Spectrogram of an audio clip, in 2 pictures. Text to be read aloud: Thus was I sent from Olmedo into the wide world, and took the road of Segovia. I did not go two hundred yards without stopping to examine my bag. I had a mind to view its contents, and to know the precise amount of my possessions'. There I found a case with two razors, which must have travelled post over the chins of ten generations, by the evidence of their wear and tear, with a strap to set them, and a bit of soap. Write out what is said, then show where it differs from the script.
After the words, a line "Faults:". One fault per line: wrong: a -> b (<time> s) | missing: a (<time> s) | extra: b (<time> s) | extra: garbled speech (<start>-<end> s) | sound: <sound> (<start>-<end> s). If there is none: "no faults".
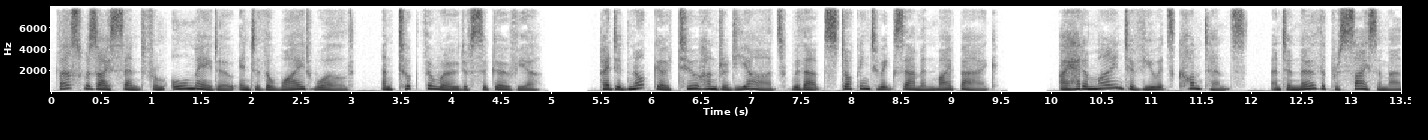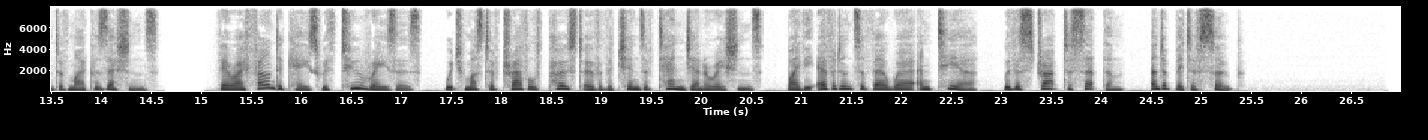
Thus was I sent from Olmedo into the wide world, and took the road of Segovia. I did not go two hundred yards without stopping to examine my bag. I had a mind to view its contents, and to know the precise amount of my possessions'. There I found a case with two razors, which must have travelled post over the chins of ten generations, by the evidence of their wear and tear, with a strap to set them, and a bit of soap.
Faults:
no faults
